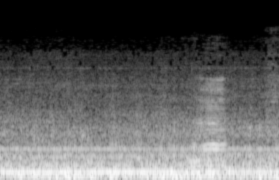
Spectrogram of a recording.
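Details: Clothes dryer after replacing corroded, fried plug and power cord that stopped it powering up: smooth even low hum with steady tumble, no knocks, squeals or rattles; running normally and heating well.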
